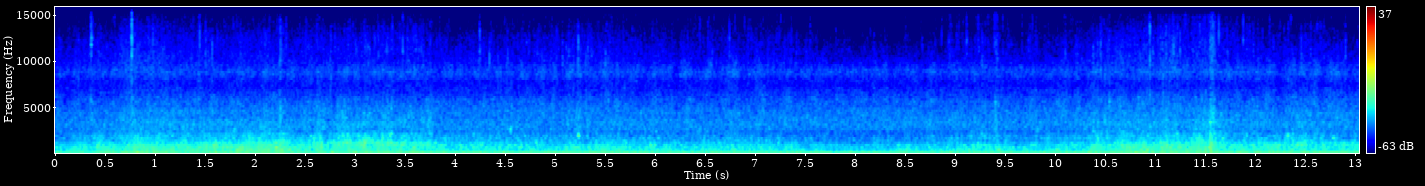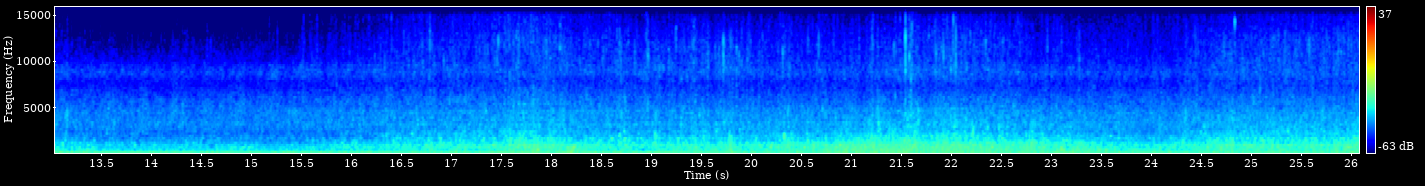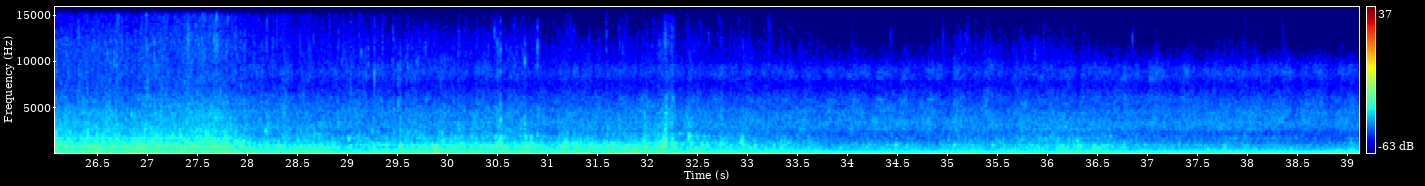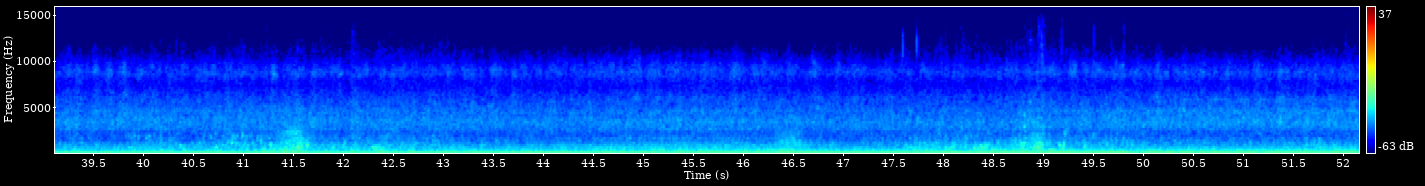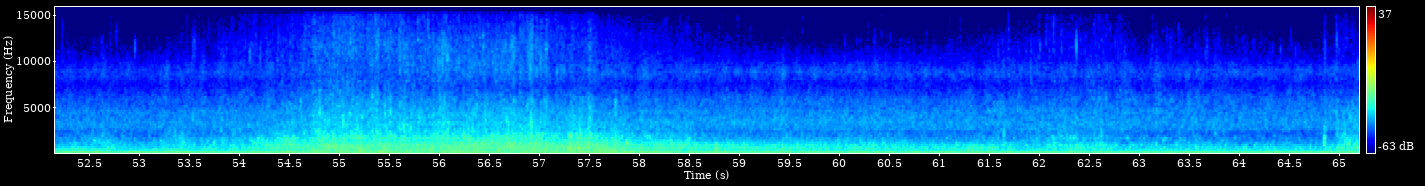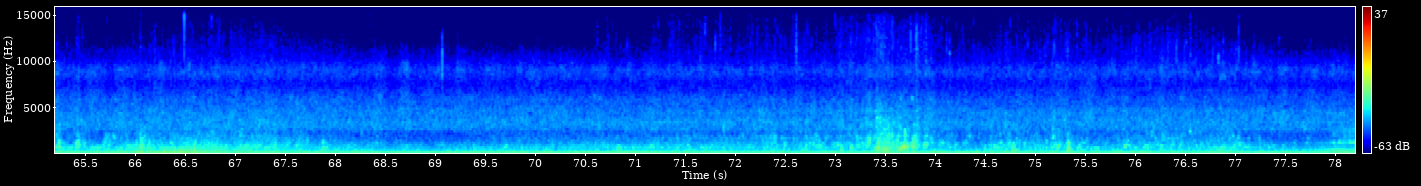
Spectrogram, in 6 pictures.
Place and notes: Tide, Fishing port
Zoom H2n MS+XY
Tamsui District, New Taipei City, Taiwan, 18 July 2015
